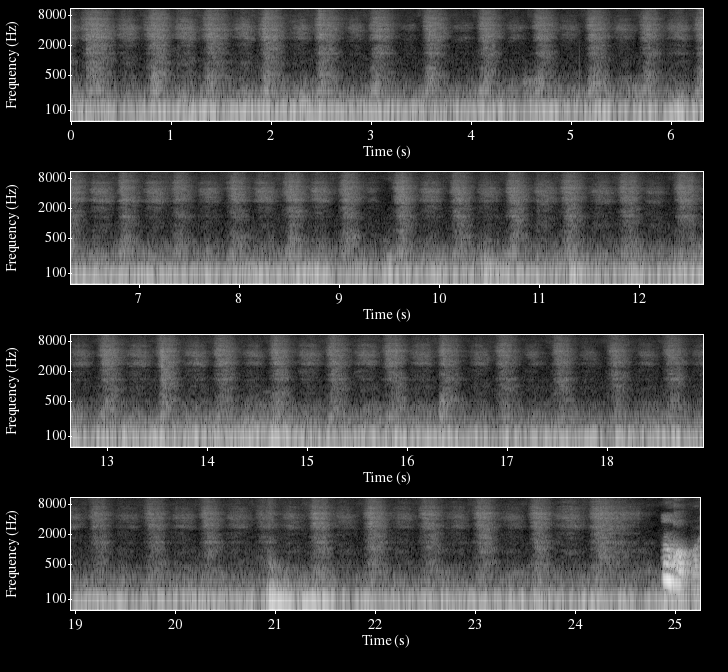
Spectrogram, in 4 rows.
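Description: A yoga pranayama breathing exercise with about 45 rapid, forceful breaths in a steady fast rhythm, each a sharp nasal huff, close and continuous for the whole stretch.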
